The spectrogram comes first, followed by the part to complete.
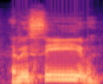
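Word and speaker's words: receive: हैं ना व सीज होता है वही सीज रिसीव यानी क्या पढा रहा है ई रिसीव यानी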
